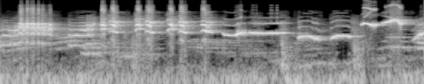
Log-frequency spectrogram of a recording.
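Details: Orange-headed thrush singing imitations of other birds and a cat: a harsh buzzy opening, then quick stuttered chirps and a long steady whistle falling into short slurred notes, with faint low background hum.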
